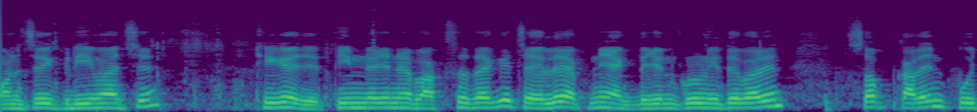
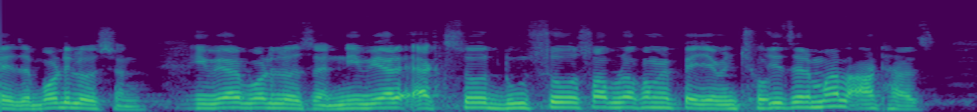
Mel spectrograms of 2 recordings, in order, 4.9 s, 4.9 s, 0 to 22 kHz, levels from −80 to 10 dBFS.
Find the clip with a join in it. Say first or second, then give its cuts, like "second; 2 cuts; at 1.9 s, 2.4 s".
second; 2 cuts; at 0.9 s, 3.8 s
